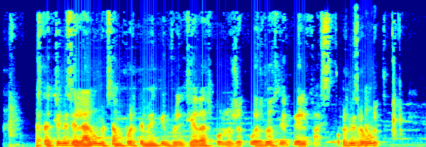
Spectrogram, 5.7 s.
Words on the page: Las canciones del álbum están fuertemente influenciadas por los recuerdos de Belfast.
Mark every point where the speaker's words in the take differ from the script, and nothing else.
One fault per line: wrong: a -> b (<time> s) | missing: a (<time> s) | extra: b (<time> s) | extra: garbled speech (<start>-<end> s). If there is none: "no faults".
extra: garbled speech (4.5-5.1 s)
